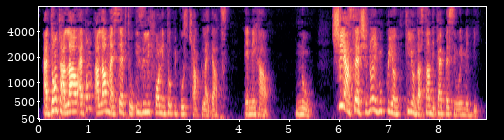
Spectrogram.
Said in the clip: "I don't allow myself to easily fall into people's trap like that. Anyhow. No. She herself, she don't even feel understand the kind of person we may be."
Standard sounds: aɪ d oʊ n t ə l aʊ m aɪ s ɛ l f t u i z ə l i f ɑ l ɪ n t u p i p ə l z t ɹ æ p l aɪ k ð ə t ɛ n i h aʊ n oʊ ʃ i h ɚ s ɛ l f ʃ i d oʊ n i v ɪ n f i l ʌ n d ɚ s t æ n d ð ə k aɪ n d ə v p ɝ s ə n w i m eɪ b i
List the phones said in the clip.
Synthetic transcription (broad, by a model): aɪ d oʊ n t ə l aʊ m aɪ s ɛ l f t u i z ə l i f ɑ l ɪ n t u p i p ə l s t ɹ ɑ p l aɪ k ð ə t ɛ n i h aʊ n oʊ ʃ i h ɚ s ɛ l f ʃ i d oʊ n i v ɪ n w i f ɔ n d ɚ s t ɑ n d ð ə k aɪ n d p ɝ s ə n w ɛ m eɪ b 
